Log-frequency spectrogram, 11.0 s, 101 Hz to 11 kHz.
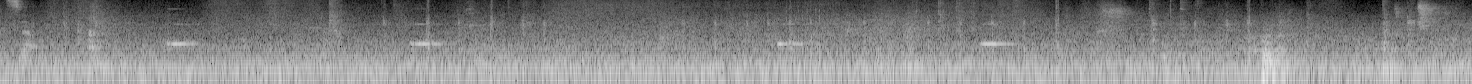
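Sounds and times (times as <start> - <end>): store hum and hiss: 0.0 - 11.0
short electronic beeps: 1.2 - 1.6, 3.1 - 3.4, 5.8 - 6.2, 7.3 - 7.7.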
